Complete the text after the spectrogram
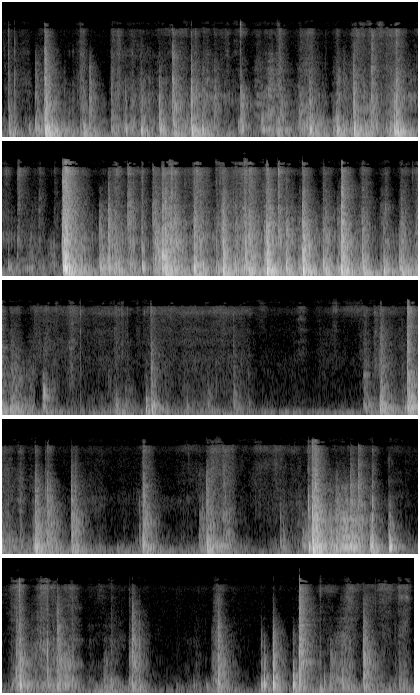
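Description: Hard plastic parts click and knock.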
